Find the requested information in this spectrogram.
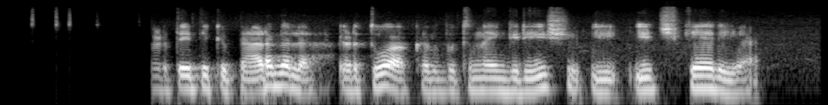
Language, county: Lithuanian, Šiauliai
